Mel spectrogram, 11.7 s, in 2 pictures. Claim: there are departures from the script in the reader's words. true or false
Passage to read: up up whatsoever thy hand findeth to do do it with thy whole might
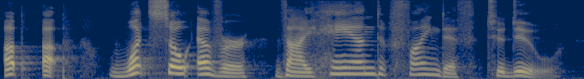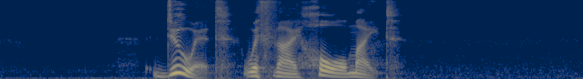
false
